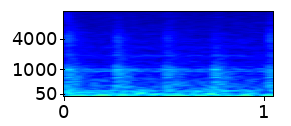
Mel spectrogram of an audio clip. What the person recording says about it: you want them to sound hollow when you flick it. So they're done.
